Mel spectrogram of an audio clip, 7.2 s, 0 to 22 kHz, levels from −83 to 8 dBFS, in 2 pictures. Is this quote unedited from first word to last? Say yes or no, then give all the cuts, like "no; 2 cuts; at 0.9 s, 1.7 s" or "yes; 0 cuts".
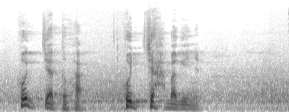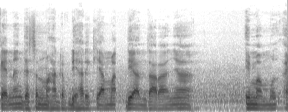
no; 1 cut; at 5.1 s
